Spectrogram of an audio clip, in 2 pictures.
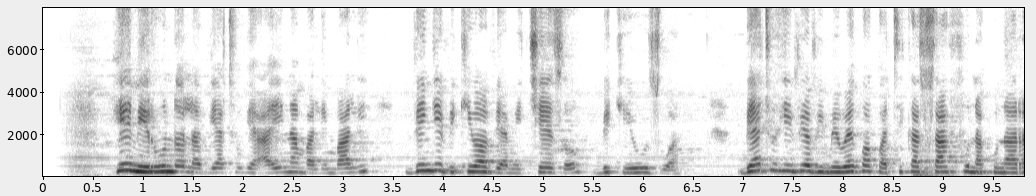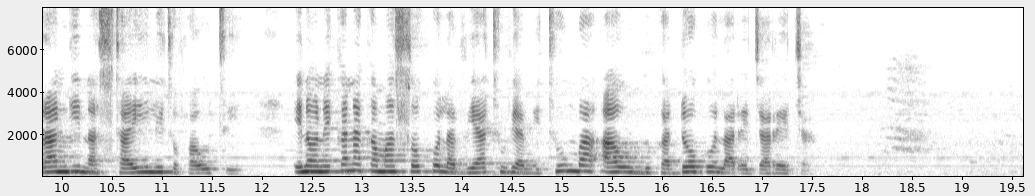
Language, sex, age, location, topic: Swahili, female, 25-35, Nairobi, finance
